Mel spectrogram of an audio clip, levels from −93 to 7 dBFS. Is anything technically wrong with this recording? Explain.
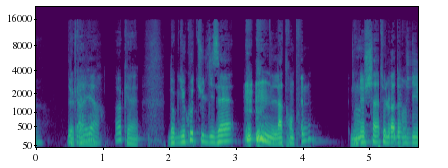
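Yes. From 3.91 s to 5.72 s, near the end of this speech clip, there is repeated packet loss (robotic sound). Well over a dozen short holes arrive in quick succession, the longest about 58 ms. Each is patched by stretching the preceding sound, so roughly a quarter of that stretch is filler, and some audio is simply gone. The result is choppy, with pieces missing. Unlike a single dropout or steady low-bitrate smearing, the damage comes as rapid, repeating gaps.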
